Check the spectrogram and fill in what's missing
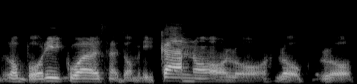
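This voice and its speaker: A man's voice: mid-range voice, fairly even intonation, slow pace, gravelly, dry recording, highs cut off. A man in his seventies speaking conversationally with a Cuban-style Caribbean Spanish accent, often repeating words and restarting phrases as he explains. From United States, born in New York, partly raised in Spanish-speaking countries. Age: 70s. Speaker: polyglot language mentor and guest.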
